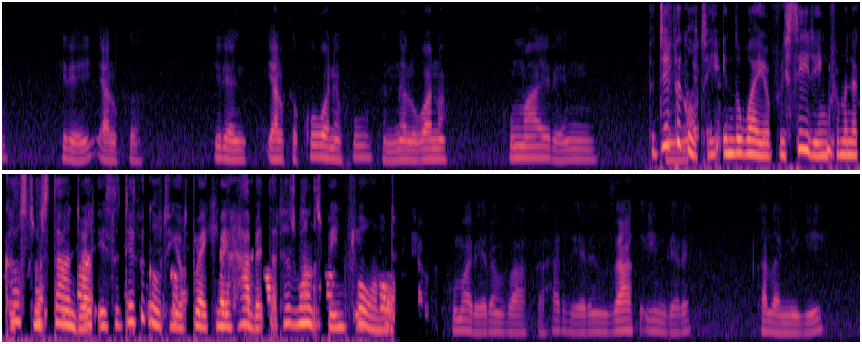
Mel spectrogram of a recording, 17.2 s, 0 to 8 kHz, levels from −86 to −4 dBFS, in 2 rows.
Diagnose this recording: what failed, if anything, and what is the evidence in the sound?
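Speech suppressed in double talk, at the call processing stage: the speech dips by up to about 40 dB at 6.86–8.05, 8.60–11.71 and 12.27–13.01 s, likely because the echo canceller ducked both talkers.

Echo leak, also at the call processing stage: a copy of the speech trailing by about 203 ms, nearly as loud as the original, at 8.25–8.34, 8.65–8.98 and 9.32–12.53 s, likely loudspeaker pickup the canceller missed.

Block of digital silence, at the driver or buffer stage: an 8 ms gap, heard as a tick or dip, at 15.25 s, fitting a 128-sample buffer left unfilled in time.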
